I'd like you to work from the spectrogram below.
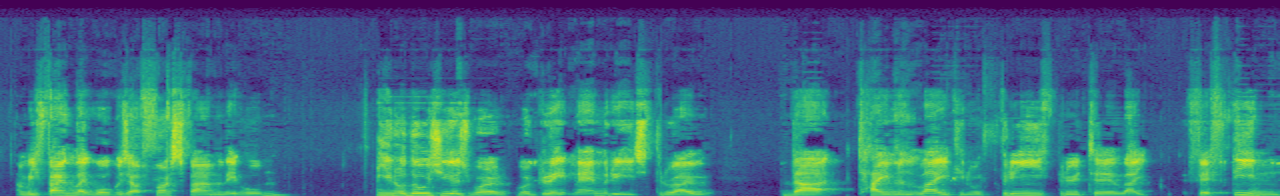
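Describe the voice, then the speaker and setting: With a Scottish accent, a man talks at a moderate pace in a fairly high pitch with ordinary pitch variation. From Scotland. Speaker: life coach and coaching company owner. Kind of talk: interview, personal life story. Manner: conversational with frequent fillers.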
